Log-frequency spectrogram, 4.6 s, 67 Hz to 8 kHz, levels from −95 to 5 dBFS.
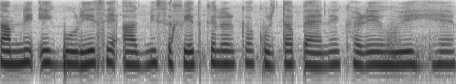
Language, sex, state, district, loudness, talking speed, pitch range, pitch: Hindi, female, Bihar, Vaishali, -17 LUFS, 170 wpm, 210-225 Hz, 215 Hz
